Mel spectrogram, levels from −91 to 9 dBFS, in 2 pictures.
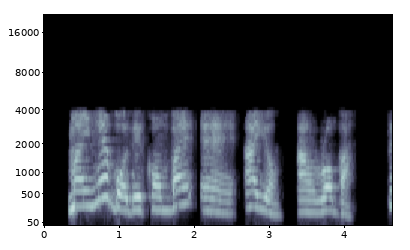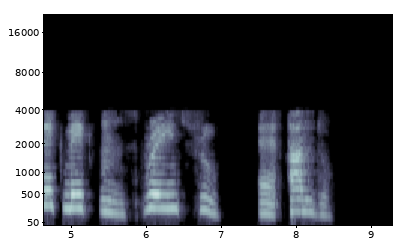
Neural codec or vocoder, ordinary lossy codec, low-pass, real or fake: none; AAC, 16 kbps; 7.2 kHz; real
